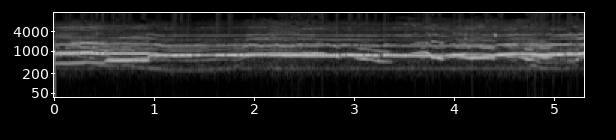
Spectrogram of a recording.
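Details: Group of wolves in a sustained howling chorus, used to rally and bond the pack; multiple long even notes held together while other voices waver, slide and curl around them.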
